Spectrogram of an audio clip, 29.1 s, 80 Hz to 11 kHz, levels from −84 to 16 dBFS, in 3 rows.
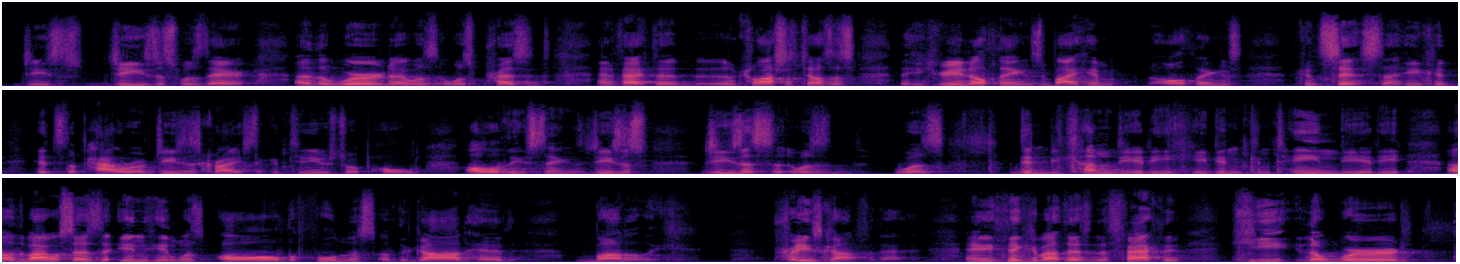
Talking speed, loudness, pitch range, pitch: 185 wpm, -31 LUFS, 120-145 Hz, 130 Hz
